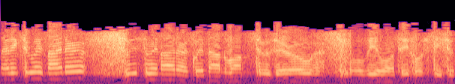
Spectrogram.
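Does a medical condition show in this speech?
No.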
